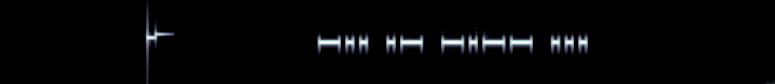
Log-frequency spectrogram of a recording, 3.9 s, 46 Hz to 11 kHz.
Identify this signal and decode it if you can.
Morse code, heard as a keyed tone, about 36 wpm, 700 Hz. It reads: DAYS
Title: Sets of 5 Words Encore - New Word Drill - 35wpm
